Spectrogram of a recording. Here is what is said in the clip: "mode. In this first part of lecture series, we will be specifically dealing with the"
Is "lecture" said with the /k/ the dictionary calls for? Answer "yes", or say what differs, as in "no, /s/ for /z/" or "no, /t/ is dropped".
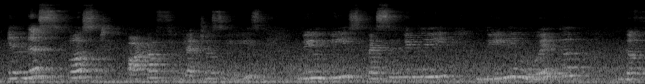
no, /k/ is dropped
